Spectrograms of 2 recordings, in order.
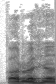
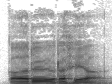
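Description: First: ਕਰ ਰਹਿਆ run together fast as karhya; sloppy ਕਰ ਰਹਿਆ; wrong example. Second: ਕਰ ਰਹਿਆ slow, both r's sounded apart; careful ਕਰ ਰਹਿਆ; correct pronunciation. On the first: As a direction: merge the two r's of ਕਰ ਰਹਿਆ quickly. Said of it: "ਕਰ ਰਹਿਆ ਨਹੀਂ ਕਹਿ ਦੇਣਾ". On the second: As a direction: separate ਕਰ and ਰਹਿਆ slowly. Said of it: "ਦੋਵੇਂ ਰਾਰੇ ਵੱਖਰੇ ਵੱਖਰੇ ਬੋਲਣੇ ਹਨ". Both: Shown as a demonstration.

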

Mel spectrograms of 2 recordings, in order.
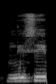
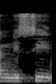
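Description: First: ਨਿਸੀ with a soft single s; soft pronunciation. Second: ਨਿਸੀ with a hard doubled s, "nissi"; hardened mispronunciation. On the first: Teacher showing the soft reading, ਨਿਸੀ with single s. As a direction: say ਨਿਸੀ lightly, no doubled s. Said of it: "ਨਿਸੀ ਪੋਲਾ ਉਚਾਰਨ ਕਰਨਾ". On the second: Teacher showing the mistake, ਨਿਸੀ as "nissi". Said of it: "ਨਿਸੀ ਨਹੀਂ ਕਹਿਣਾ ਹੈ". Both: Shown as a demonstration.

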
